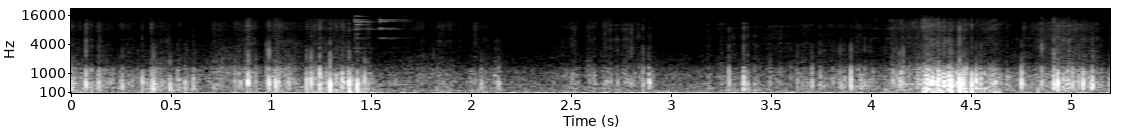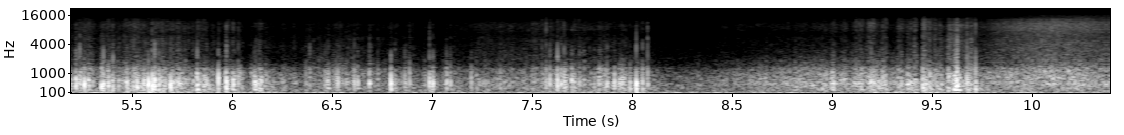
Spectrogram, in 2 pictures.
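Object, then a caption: Fabric cushion with raised rope embroidery. Fingertips and long nails scratch and tap the raised brown rope embroidery on a large, soft cream fabric cushion or pouf. The sound is a dense, continuous crackling rustle of quick scratches and taps, centered in the low mids with little high-frequency content. It gets louder and busier for a moment around the middle.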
